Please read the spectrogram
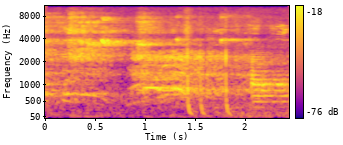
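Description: Live gym sound of a basketball game: a basketball bouncing on a hardwood court, three quick bounces in the second half, over crowd and player voices, as the backing music fades out at the start.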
